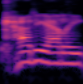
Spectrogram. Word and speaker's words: Kadialy: How did you pronounce the name? It's really interesting. – Kadialy Kouyate, K-A-D-I-A-L-Y. – Right.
